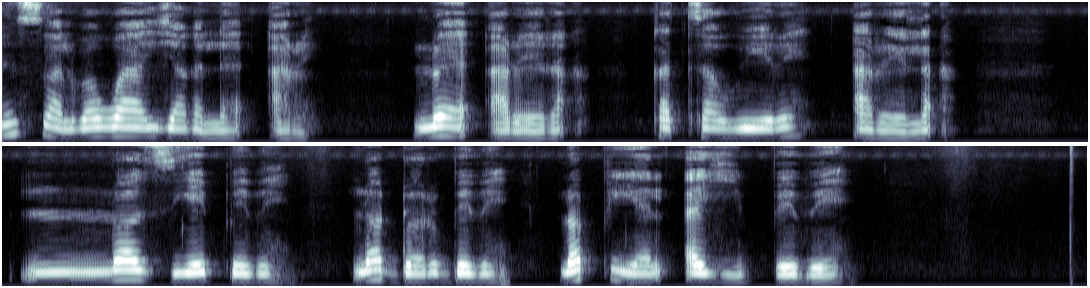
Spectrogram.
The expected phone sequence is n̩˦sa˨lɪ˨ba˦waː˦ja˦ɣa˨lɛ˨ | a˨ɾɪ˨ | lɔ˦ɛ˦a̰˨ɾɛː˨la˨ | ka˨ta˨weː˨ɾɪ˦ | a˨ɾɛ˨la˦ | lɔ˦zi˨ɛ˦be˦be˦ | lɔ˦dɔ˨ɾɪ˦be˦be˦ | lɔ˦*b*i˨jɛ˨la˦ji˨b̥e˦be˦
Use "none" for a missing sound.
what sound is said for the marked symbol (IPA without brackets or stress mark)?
p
